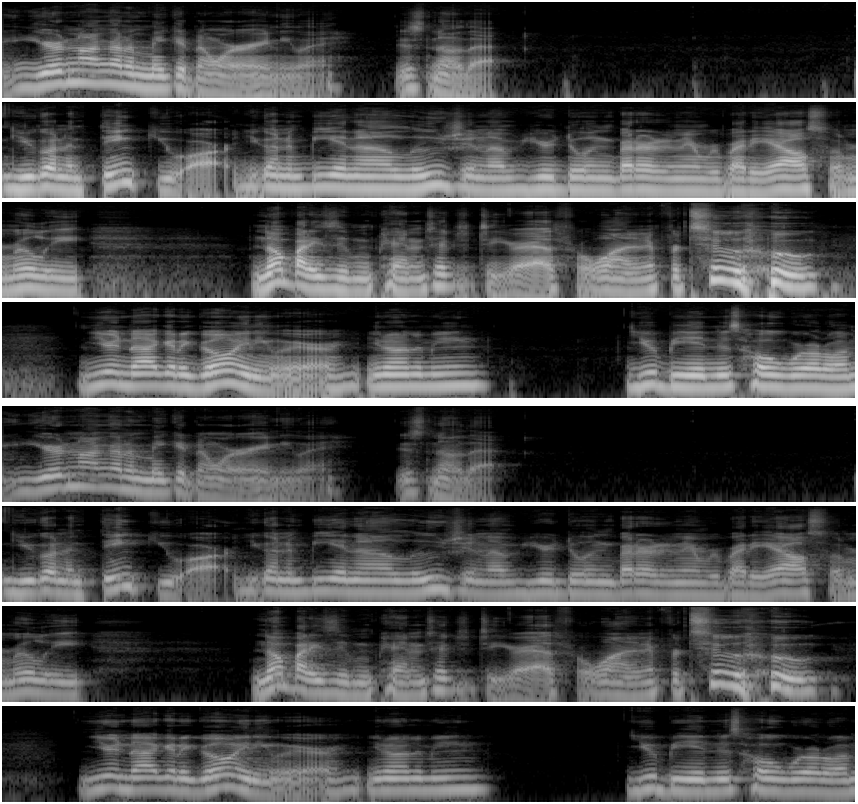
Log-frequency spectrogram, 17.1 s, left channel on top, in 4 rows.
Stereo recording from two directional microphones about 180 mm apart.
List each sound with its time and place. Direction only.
0.0 s speech: 30° left (ahead or behind)
4.2 s speech: 25° left (ahead or behind)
